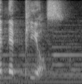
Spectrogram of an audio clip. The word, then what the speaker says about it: nepios: It's a Greek word, N-E-P-I-O-S. But in pronunciation, it's called nepios.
